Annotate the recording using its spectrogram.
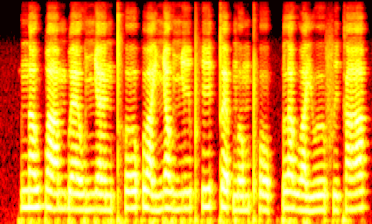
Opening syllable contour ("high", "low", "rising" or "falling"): rising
